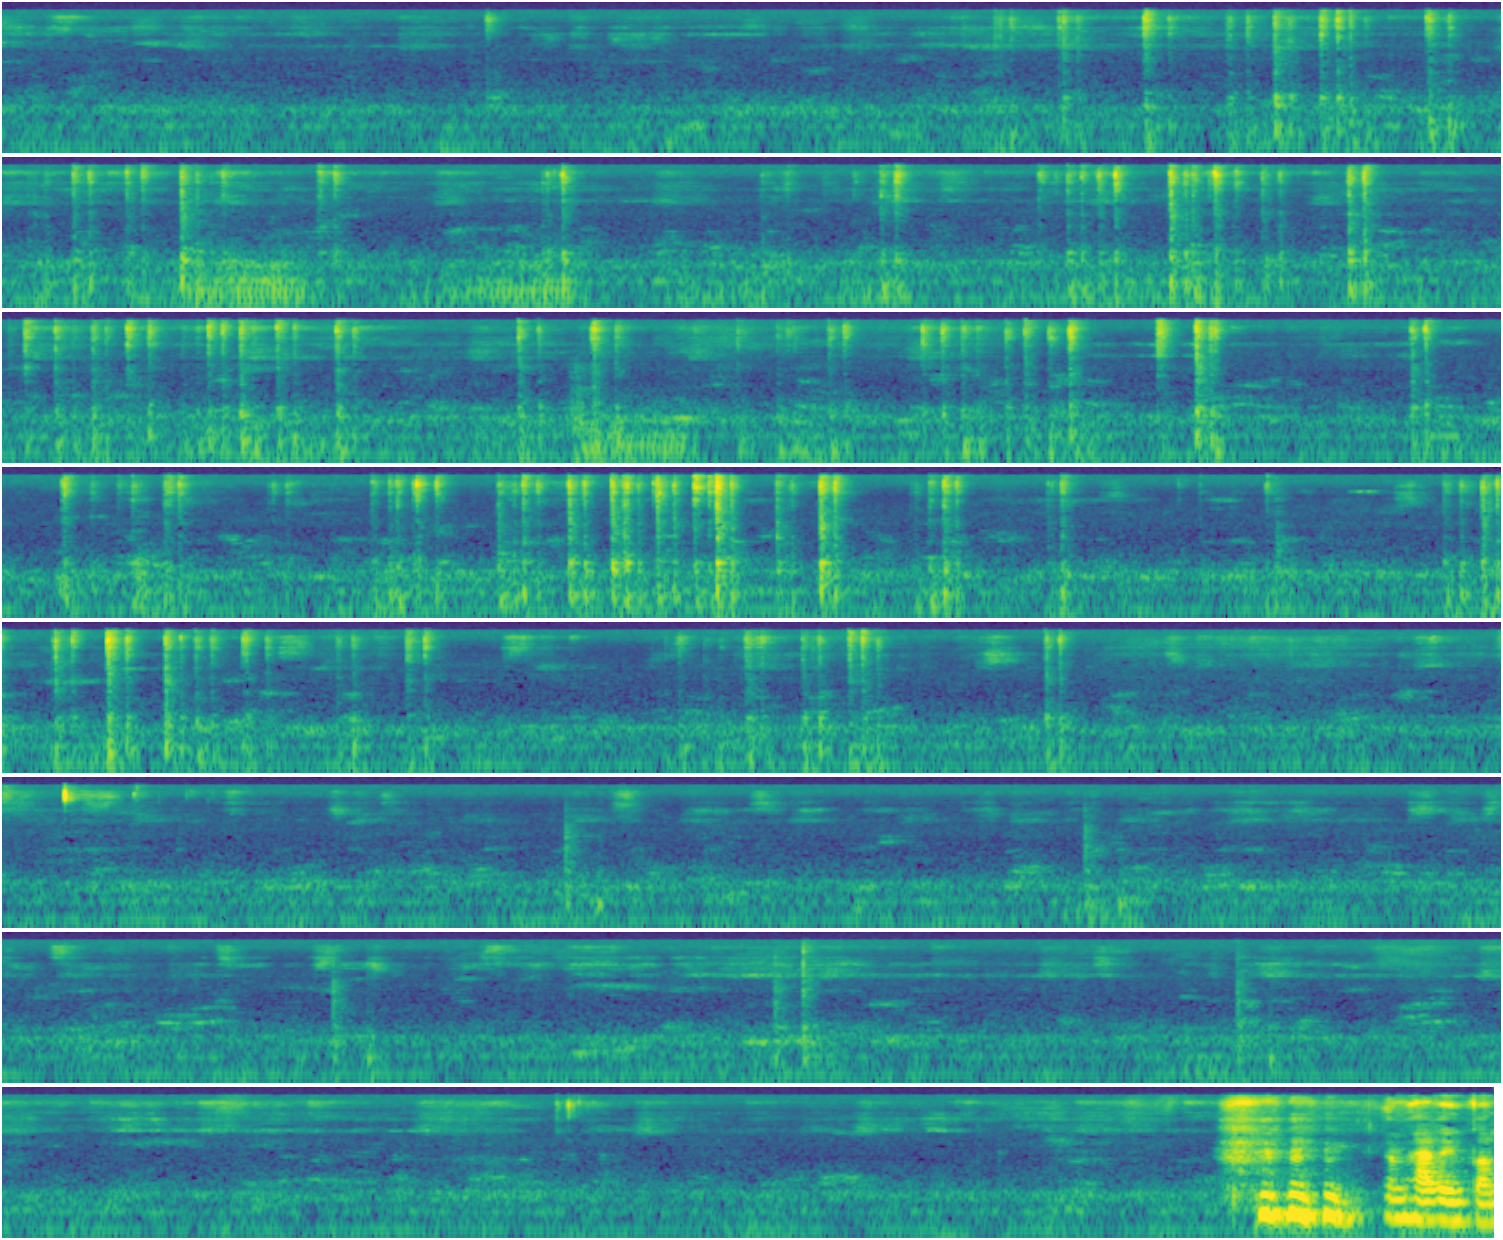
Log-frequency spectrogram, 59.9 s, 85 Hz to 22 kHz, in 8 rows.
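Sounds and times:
typing on computer keyboard: 4.9 - 10.4, 11.3 - 16.8, 17.5 - 21.3, 22.0 - 27.9, 29.6 - 32.2, 33.3 - 34.5, 35.1 - 35.4.

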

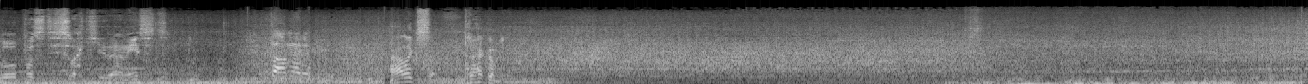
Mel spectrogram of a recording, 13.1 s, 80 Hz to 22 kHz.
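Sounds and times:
car engine drone: 0.0 - 13.0
road noise inside a moving car: 0.0 - 13.0.

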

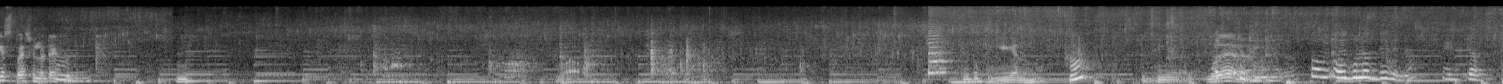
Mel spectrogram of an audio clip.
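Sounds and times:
chicken sizzling in hot oil: 0.0 - 15.0
soft background music: 0.0 - 15.0
spatula scraping pan: 3.3 - 7.4.

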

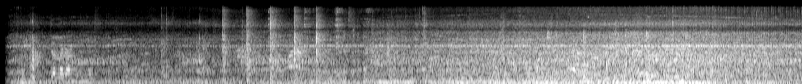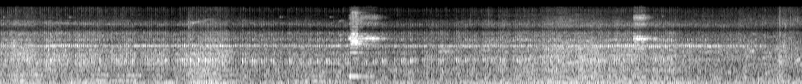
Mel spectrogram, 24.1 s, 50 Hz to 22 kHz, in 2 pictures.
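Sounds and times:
diesel truck engine idling: 0.1 - 24.0
vehicle horn toot: 17.2 - 17.9, 21.5 - 22.1.

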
